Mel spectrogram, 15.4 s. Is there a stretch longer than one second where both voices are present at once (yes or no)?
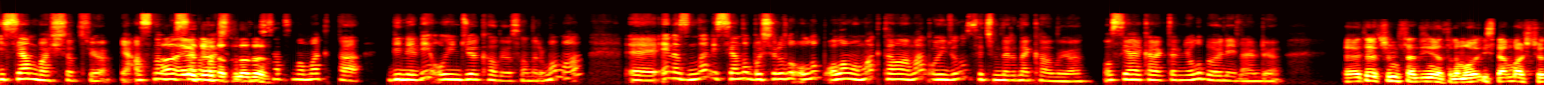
yes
